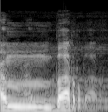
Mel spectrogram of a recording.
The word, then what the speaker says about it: عنبر: نام میں عین آئے، ہم کہتے ہیں امبر۔ اب امبر کو اگر دیکھیں تو الف نون بے رے ہوگا، اصل میں کیا ہے؟ عنبر ہے، عین نون با را، عنبر۔ تو اسی طرح وہ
